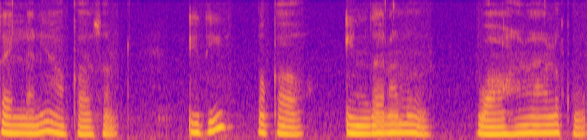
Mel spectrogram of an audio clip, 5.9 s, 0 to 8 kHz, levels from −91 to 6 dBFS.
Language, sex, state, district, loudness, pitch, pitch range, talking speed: Telugu, female, Andhra Pradesh, Krishna, -15 LUFS, 165 Hz, 150-175 Hz, 60 wpm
